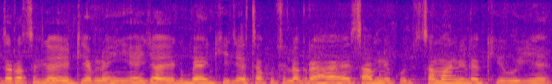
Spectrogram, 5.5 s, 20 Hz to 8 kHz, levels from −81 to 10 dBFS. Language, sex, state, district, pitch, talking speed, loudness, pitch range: Hindi, male, Bihar, Supaul, 190 Hz, 215 wpm, -16 LUFS, 185-200 Hz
